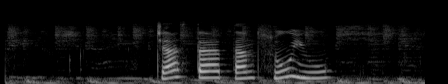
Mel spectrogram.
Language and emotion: Russian, positive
